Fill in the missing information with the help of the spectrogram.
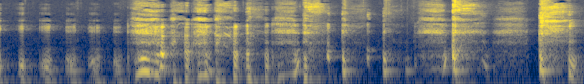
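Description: A man laughing in quick, rhythmic bursts, about six a second at first, then breaking into a few harsh coughs near the end.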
